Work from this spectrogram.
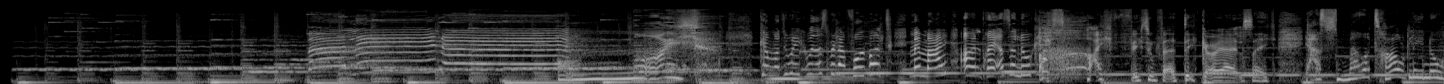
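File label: Danish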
